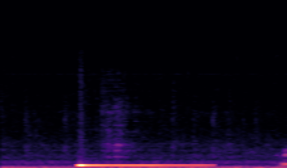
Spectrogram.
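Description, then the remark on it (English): An outgoing phone call's ringing tone: a single steady, moderately loud electronic hum lasting about a second over a low background murmur, followed by a voice beginning to speak; a call being placed to Sean King. “It's calling him now.”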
